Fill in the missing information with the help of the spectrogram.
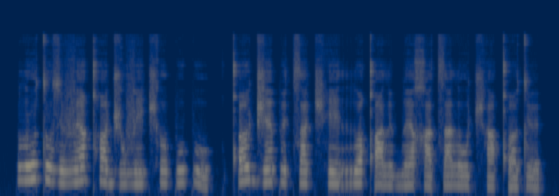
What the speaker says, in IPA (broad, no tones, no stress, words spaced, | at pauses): lotozʏ vɛqʰod͡ʒo vet͡ʃʰɤ pupu | qʼu d͡ʒɛpʏt͡sa t͡ʃʰe ruqʼalʏ bɛχat͡sa lot͡ʃʰa qʼutʏ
